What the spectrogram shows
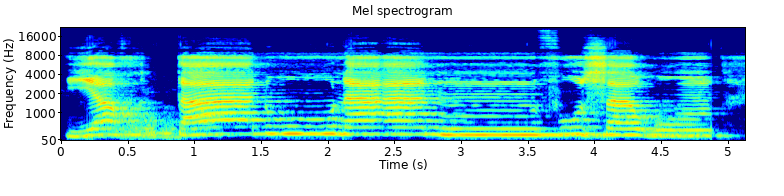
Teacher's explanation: یہاں نون ساکن پر اخفا کریں گے، یعنی نون کی آواز کو ناک میں چھپا کر ادا کریں گے۔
